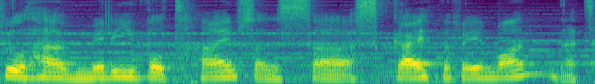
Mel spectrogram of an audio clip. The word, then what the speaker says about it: Scythe of Amon: So next we'll have Medieval Times on Scythe of Amon, that's how it's pronounced, with Black Death and Transmutation.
